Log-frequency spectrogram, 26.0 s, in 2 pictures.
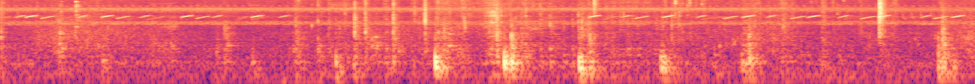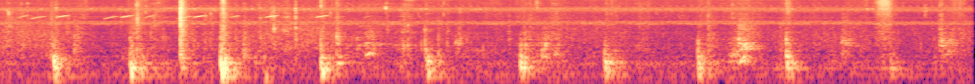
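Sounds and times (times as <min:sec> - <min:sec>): frogs peeping: 0:00.0 - 0:26.0
sharp knocks and thuds: 0:12.5 - 0:18.0.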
